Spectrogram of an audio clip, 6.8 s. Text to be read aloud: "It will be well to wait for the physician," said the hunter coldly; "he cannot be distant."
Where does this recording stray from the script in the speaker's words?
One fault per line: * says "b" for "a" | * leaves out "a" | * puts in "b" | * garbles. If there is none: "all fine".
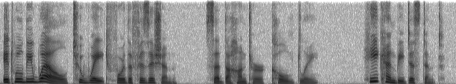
* says "can" for "cannot"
